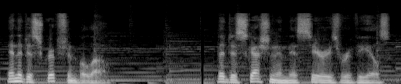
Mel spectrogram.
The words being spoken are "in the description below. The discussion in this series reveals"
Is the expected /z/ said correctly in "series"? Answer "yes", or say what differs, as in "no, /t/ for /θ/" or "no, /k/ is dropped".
yes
